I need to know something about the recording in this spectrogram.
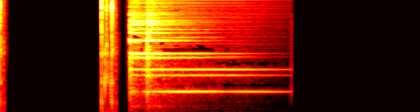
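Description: Subscribe-animation sound effects: a single mouse click, then a quick double click about a second in. A bright notification-bell ding follows and rings out for about a second and a half.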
